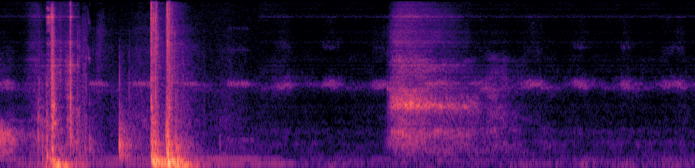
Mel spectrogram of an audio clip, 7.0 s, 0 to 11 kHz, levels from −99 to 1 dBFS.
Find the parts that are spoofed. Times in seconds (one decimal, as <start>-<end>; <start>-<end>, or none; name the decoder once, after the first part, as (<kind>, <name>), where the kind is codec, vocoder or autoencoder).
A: 0.0-0.8 (codec, SNAC); 2.6-7.0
